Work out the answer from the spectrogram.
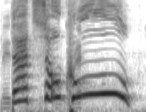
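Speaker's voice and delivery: loud shout, very high-pitched. Reacting as another speaker explains a build step: shouting. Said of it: "Sorry, sorry, I'm shouting".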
